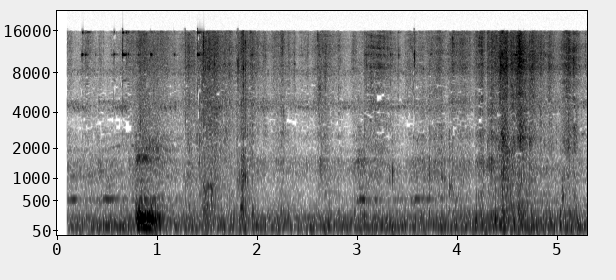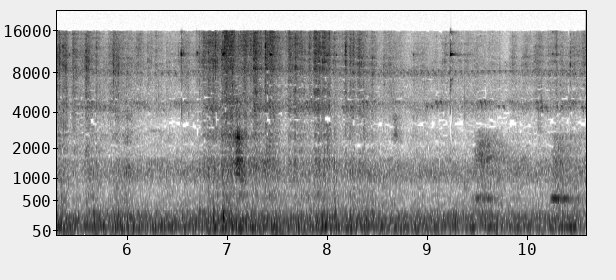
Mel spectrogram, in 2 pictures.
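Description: A pit bull-type dog lets out one short loud vocal sound about a second in, then scuffles and thuds as it chases and lunges at a flirt-pole lure over grass.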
